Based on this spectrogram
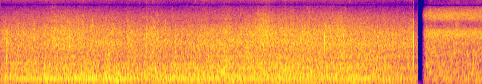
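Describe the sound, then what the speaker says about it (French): Steady, loud wind blowing into a bay off Tagomago island, Ibiza, roaring across the microphone with a broad rumbling hiss, continuous throughout, cut by a brief dropout near the end. "il y a le vent qui rentre pile poil dans la baie"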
